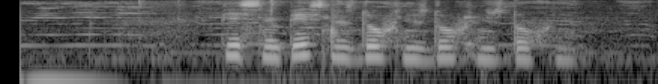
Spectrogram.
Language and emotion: Russian, neutral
